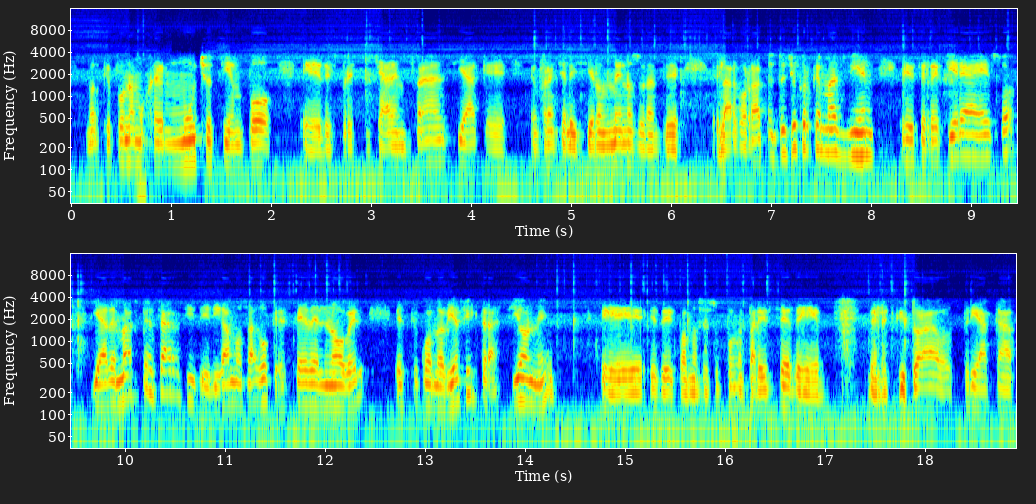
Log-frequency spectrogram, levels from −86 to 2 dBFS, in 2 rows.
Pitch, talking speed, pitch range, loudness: 120 Hz, 185 wpm, 105-135 Hz, -23 LUFS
